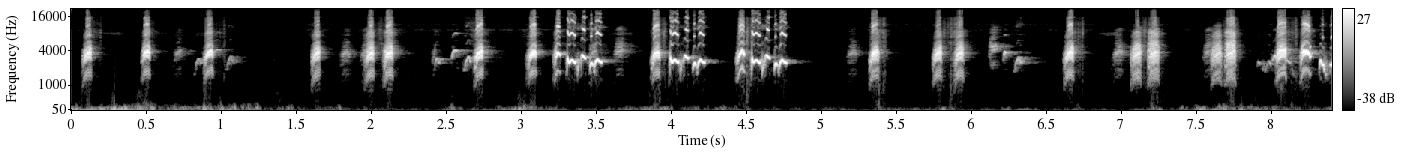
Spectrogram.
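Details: Sooty-headed bulbul, or kutilang, singing against a rival: irregular sharp chips mixed with bubbling downward-sliding phrases and brief rippling runs, loud and persistent, with low background rumble at the start and end.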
